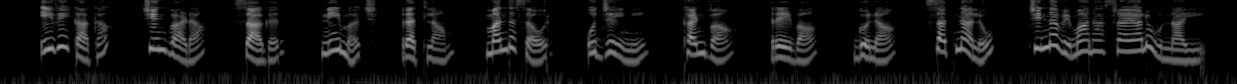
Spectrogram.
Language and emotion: Telugu, neutral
